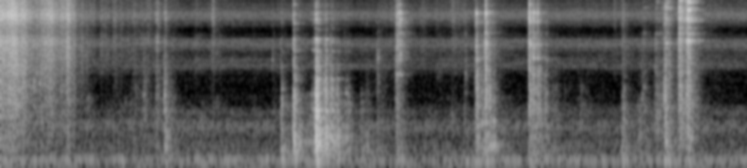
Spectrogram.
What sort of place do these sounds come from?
kitchen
